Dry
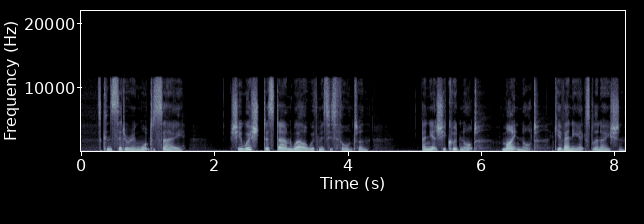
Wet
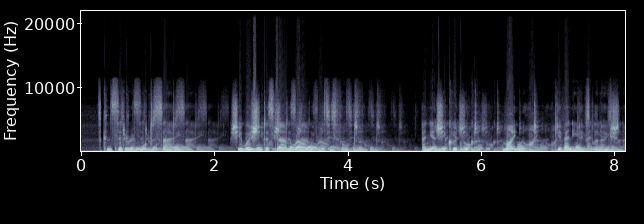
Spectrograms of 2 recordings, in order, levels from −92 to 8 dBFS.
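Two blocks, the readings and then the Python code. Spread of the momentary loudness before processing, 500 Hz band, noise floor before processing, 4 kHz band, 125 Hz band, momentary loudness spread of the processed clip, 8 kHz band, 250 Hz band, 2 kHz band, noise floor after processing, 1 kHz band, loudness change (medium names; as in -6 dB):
12 LU, +9.0 dB, -57 dBFS, +8.0 dB, +9.5 dB, 13 LU, +1.5 dB, +9.0 dB, +8.0 dB, -43 dBFS, +7.5 dB, +8.5 dB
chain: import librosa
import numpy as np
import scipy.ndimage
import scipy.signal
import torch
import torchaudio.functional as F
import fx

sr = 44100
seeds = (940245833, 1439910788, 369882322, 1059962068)

p1 = scipy.signal.sosfilt(scipy.signal.butter(4, 6200.0, 'lowpass', fs=sr, output='sos'), x)
p2 = 10.0 ** (-20.0 / 20.0) * (np.abs((p1 / 10.0 ** (-20.0 / 20.0) + 3.0) % 4.0 - 2.0) - 1.0)
p3 = p1 + (p2 * librosa.db_to_amplitude(-9.5))
p4 = fx.echo_alternate(p3, sr, ms=167, hz=810.0, feedback_pct=50, wet_db=-2.5)
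y = p4 * librosa.db_to_amplitude(5.0)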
